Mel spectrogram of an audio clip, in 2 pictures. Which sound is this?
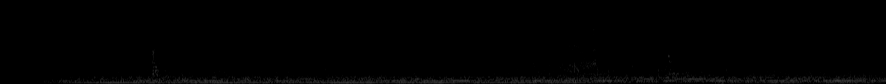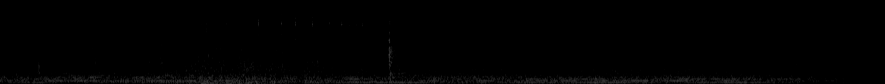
Ca' Ci'cles
aip09, circles, pedaling, bicycle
